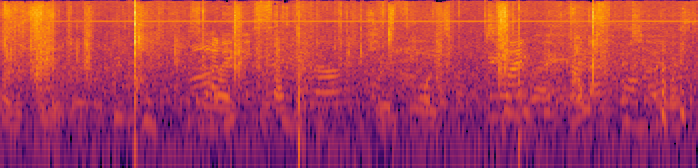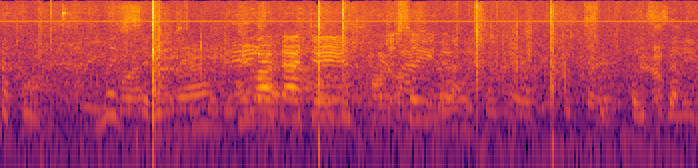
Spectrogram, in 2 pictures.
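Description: A volleyball is struck by hand with sharp slaps.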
